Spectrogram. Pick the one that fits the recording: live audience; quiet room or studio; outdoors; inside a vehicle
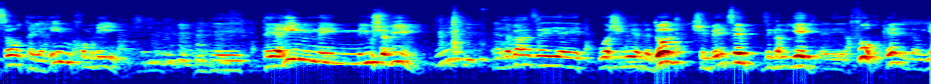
live audience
